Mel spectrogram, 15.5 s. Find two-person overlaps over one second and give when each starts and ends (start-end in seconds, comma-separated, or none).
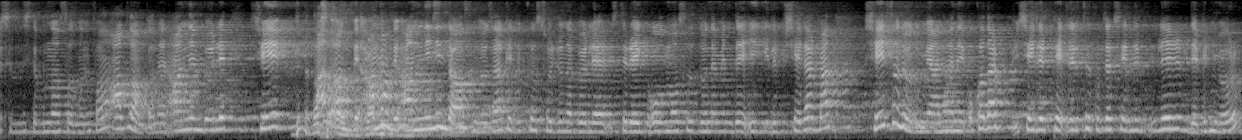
4.0-5.6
